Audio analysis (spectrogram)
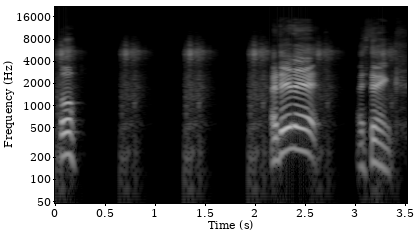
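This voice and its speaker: A woman's voice: mid-range voice, expressive, takes it slowly, a bit bright, a little hiss or hum. A woman streaming a video game, commenting casually with a lot of exasperated swearing and exclaiming. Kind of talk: casual live gameplay commentary.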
